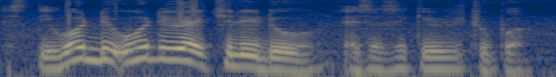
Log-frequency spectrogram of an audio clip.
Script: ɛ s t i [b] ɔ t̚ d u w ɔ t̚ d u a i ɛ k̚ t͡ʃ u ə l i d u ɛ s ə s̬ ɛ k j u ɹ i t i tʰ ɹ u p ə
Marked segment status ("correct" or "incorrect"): incorrect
